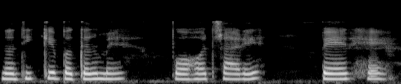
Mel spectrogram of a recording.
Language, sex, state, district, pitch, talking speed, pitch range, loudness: Hindi, female, Assam, Kamrup Metropolitan, 250 Hz, 120 wpm, 245-255 Hz, -16 LUFS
